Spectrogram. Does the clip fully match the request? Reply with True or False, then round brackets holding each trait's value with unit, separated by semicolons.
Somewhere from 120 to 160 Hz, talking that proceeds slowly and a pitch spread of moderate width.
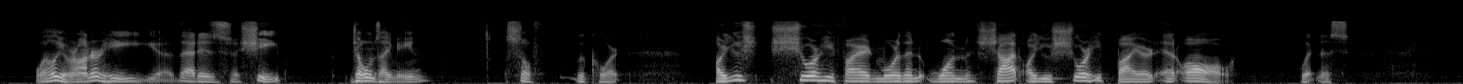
True (140 Hz; 125 wpm; 3.4 semitones)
